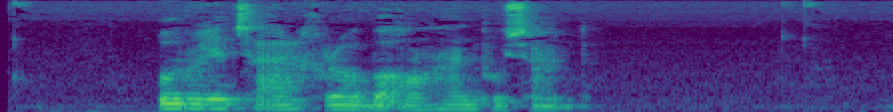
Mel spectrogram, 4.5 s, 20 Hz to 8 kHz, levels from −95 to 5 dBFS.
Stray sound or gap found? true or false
false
